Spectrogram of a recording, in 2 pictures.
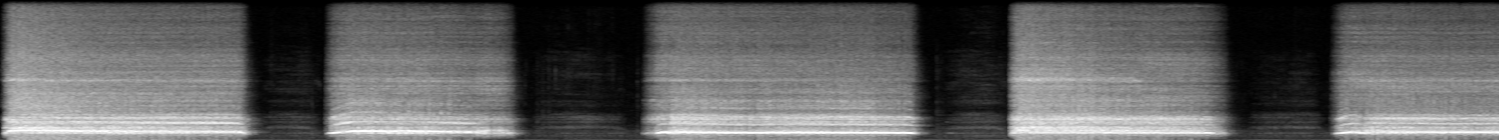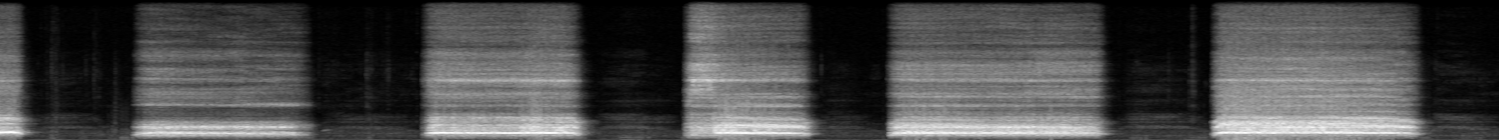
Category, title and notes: Sound effects > Objects / House appliances
WHSTMech-Blue Snowball Microphone, CU Aztec Death Whistle Nicholas Judy TDC
An aztec death whistle.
